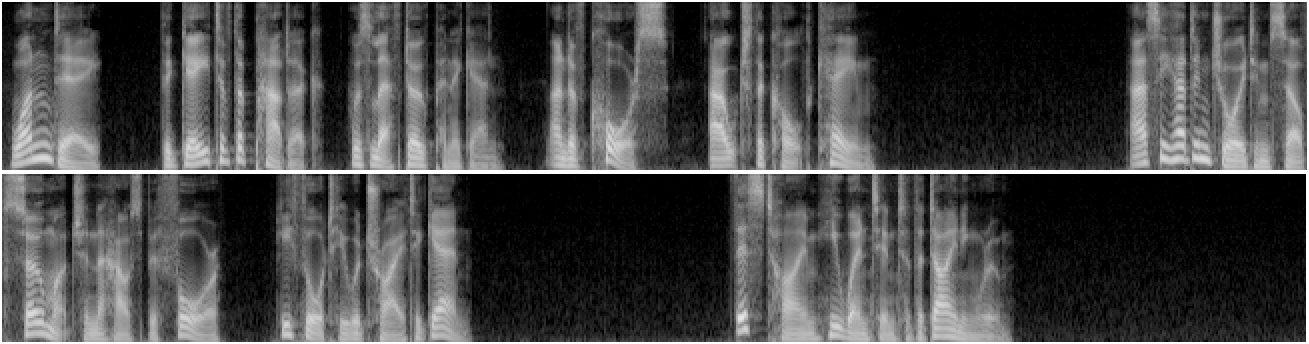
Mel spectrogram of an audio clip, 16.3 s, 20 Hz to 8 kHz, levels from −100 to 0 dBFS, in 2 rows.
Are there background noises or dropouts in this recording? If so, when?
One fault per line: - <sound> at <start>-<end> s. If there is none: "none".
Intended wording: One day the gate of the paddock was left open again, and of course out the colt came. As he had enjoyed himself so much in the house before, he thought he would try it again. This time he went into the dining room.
none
